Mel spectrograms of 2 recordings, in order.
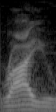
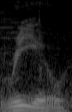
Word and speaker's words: Ryu: We didn't know Rayu was actually Ryu Blanca.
